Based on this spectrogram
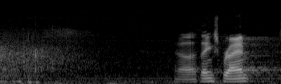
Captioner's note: crowd applauds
